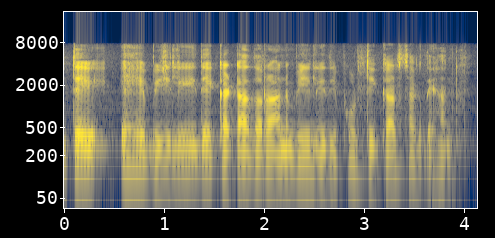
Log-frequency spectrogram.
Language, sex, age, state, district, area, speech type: Punjabi, male, 30-45, Punjab, Mohali, urban, spontaneous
